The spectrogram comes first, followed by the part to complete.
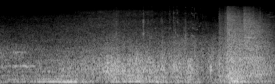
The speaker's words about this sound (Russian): Внезапно к гаражу подъехала Лада и врезается в стену.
